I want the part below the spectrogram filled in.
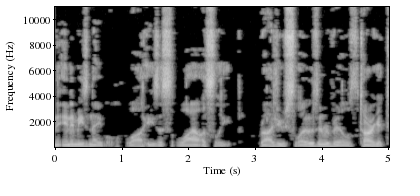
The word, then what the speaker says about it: Raiju: Second ability, Raiju. Am I saying that right? – Yep. – Raiju? – Yep, Raiju.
